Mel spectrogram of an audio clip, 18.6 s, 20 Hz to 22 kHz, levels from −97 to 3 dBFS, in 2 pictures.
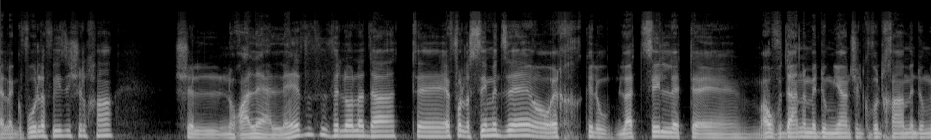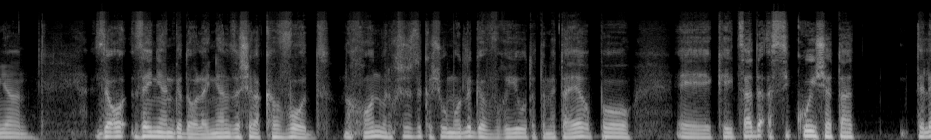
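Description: A speech recording with brief rough, noisy patches at 2.87–2.89 s, 5.29–5.39 s, 8.49–8.51 s and 10.95 s. The 5.29 s patch has about 60 ms rebuilt, which fits three separate packets. These are lost packets rebuilt from error correction: the following packet carried a low-bitrate copy, so there is no gap, only coarser audio. At 17.19–17.23 s a short smear replaces about 20 ms of sound. This is short concealed packet loss, where the decoder extended the preceding sound to fill the hole before blending back into the real signal.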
